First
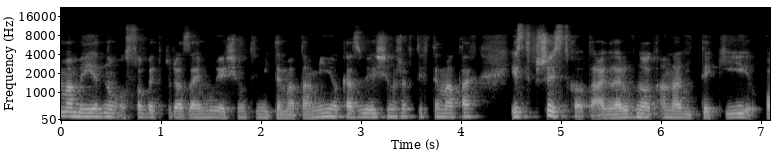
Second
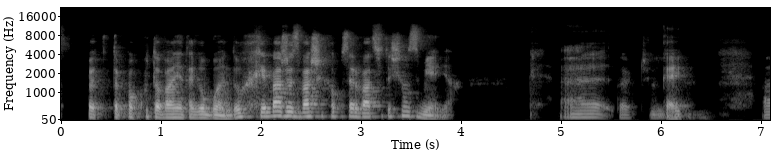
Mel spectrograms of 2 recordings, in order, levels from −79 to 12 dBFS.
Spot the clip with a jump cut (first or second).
second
